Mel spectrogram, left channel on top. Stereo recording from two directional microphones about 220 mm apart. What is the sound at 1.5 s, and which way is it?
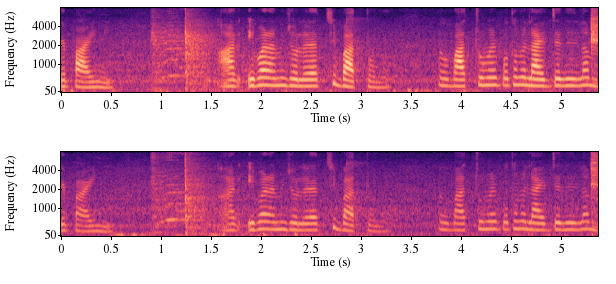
Speech, 15° left (ahead or behind).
